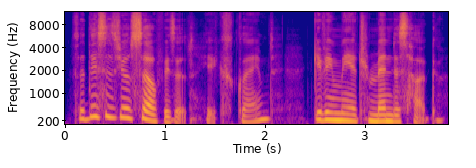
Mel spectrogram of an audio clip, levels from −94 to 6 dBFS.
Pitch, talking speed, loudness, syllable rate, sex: 220 Hz, 205 wpm, -18 LUFS, 5.9 syllables/s, female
